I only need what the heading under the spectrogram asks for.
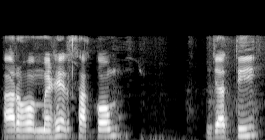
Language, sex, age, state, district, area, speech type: Santali, male, 45-60, Jharkhand, East Singhbhum, rural, spontaneous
